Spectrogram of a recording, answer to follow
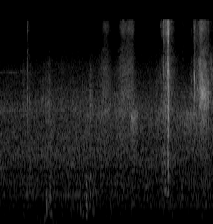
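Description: Faint handling sounds of paper tape being laid and pressed onto a canvas: a few soft taps, and a sharper click a little after three seconds, over a steady low room hum.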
